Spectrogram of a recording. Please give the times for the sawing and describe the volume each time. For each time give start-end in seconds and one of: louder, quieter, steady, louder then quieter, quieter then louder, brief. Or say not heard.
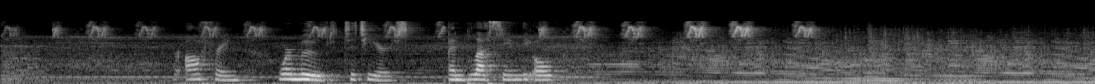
not heard.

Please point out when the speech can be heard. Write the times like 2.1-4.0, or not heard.
1.8-5.5.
